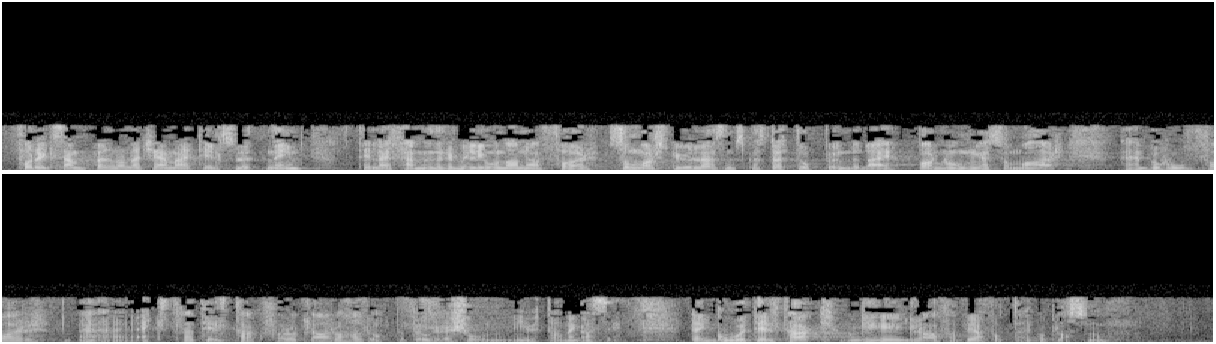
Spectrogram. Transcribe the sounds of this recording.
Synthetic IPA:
fɔɾɛksɛmpəlnɔɖɛçʰeːməɾæɪt̪ʰɪlslʉt̪nɪŋt̪ʰɪld̪æɪfɛmhʉnd̪ɾəmɪlɪuːnəɳəfɔɾsʊmːəɾskʉːləsɔmskɑst̪œt̪ːəʊpːʉ̰nd̪əɖæɪb̥ɑːɳəʊŋːəsɔ̰mhɑɾbəhuːʋfɔɾ | ɛ̰kst̪ɾɑt̪ʰɪlt̪ʰɑ̰ːkfɔ̰ɾɔkʰlɑ̰ːɾəɔɦɑld̪əʊpːpʰɾʊɡɾɛʂṵːnn̩ɪ̰ʉ̰ːd̪ɑ̰nːɪ̰ŋɑ̰sɪd̪̥ɛæɾɡuːət̪ʰɪlt̪ʰɑːkɔ̰ɡæɡlɑ̰ːfɔɾɑt̪ʋɪhɑ̰ɾfɔt̪̚ːd̪æɪpʰɔpʰlɑ̰snṵː

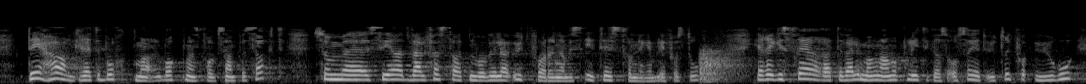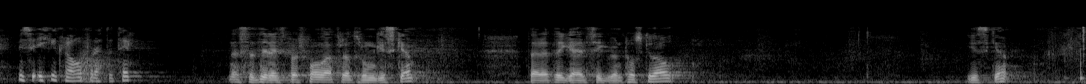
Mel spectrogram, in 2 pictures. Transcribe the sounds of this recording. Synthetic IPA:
d̪̥ɛɦɑʁɡʁeːt̪əbbɔkmɑnfɔʁɛksɛmpəlsɑkt̪sɔmsiːəɾɑt̪ʋɛlfæst̪ʰɑːt̪n̩ʋɔːʋɪləhɑːʔʉːt̪fɔʁd̪ʁɪŋəʁʋɪsɪt̪ʰɪlst̪ʁœmnɪŋənblɪːʁfɔst̪uːʁjæɪʁɛɡɪst̪ʁeːʁəɾɑt̪̚d̪ɛːʋɛld̪ɪmɑŋːəɑnd̪ʁəpʰʊliːt̪ɪkəʁəsɔmɔsːɔhɑɾjɛt̪ːʉːt̪ʰːɾʏkfɔɾʉːʁuːʋɪsʋɪɪkːəkʰlɑːɾəʁɔfoːd̪ɛt̪ːət̪ʰɪl | nɛst̪ət̪ʰɪlːɛɡspœʂmoːlæfɾɑːt̪ʰɾʊŋɡɪskə | d̪̥æɾɛt̪əɾɡæɪɾsɪɡʉɳʈʰɔskəd̪ɑːl | ɡɪskə

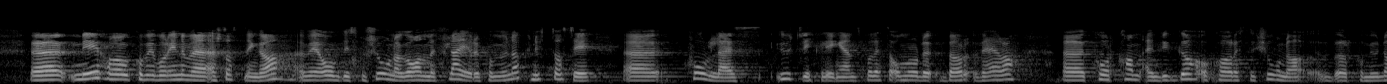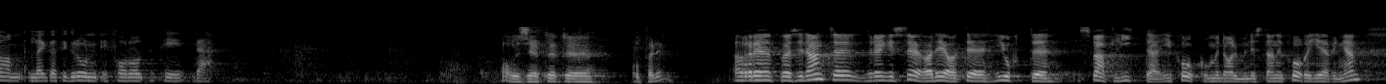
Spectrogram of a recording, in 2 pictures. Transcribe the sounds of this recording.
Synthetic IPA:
mɛɦɑɾkʰɔmːəʋoːɾəɪnːəmɛæ̰ʂtɑt̪nɪŋɑmɛoːɡd̪ɪskʉʂuːnɑɾɡɑːʋɑnmɛflæɪɾəkʰʊmʉːnɑɾkʰnʏt̪ːɑt̪ʰɪl | kʰʊɾlæɪsʔʉːt̪ʰʋɪklɪŋənpʰɔd̪ɛt̪ːəʔɔmɾoːd̪əbœɾʋæːɾə | kʰʊɾkʰɑnæ̰ɪnbʏɡːɑʔɔ̰kʰʋɑːɾɛst̪ɾɪkʂuːnɑɾbœɾkʰʊmʉːnənlɛɡːɑt̪ʰɪlɡɾʉnːɪ̰fɔɾhɔlt̪ʰɪld̪ɛ | ɑ̰ləseːt̪əʈ | ɔpfœlɪŋ | æːɾd̪ɛpʰɾɛsɪd̪ɛnt̪ɾɛɡɪst̪ɾeːɾɑd̪ɛɑt̪̚d̪ɛæjʊɾt̪sʋæːʁt̪liːt̪əɪfoːkʰʊmʉnɑːlmɪnɪst̪əʁənɪfoːɾɛjeːɾɪŋən

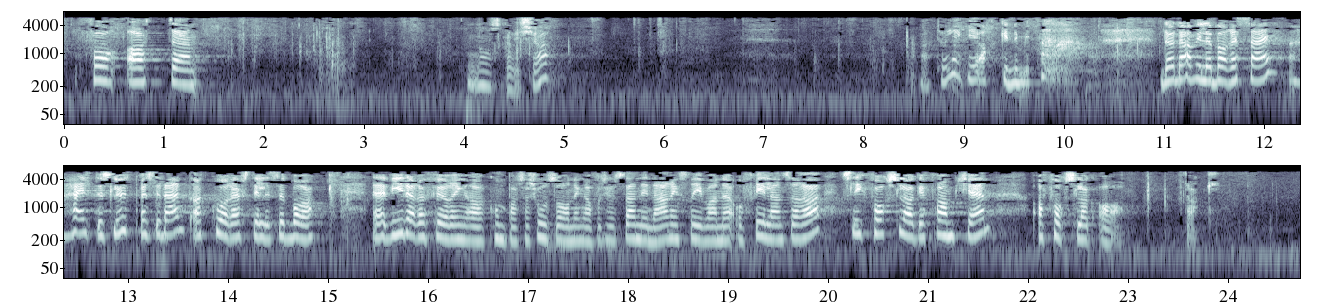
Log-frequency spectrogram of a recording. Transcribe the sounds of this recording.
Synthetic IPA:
fɔɾʔɑt̪ | noːskɑʋɪ̰ʃøː | nɑt̪ʰʉːlɪɡɪɑʁkənəmɪ | d̪od̪ɑʋɪld̪ɛbɑːʁəsæɪhæɪlt̪ːɪlslʉt̪̚pʰʁɛsɪd̪ɛnt̪ʰɑt̪kʰoːæʁɛfst̪ɪlːəsɛbɑːkʋiːd̪əʁəføːʁɪŋɑʋkʰʊmpɛnsɑʃuːnsɔʁd̪nɪŋɑfɔsœlst̪ɛnd̪ɪnæːʁɪŋsd̪ʁiːʋɑnəʔɔfʁiːlænsəʁəsliːkfɔʁslɑːɡəfʁɑmçeːmʔɑfɔʁslɑːɡɑ̰ː | t̪ʰɑ̰k

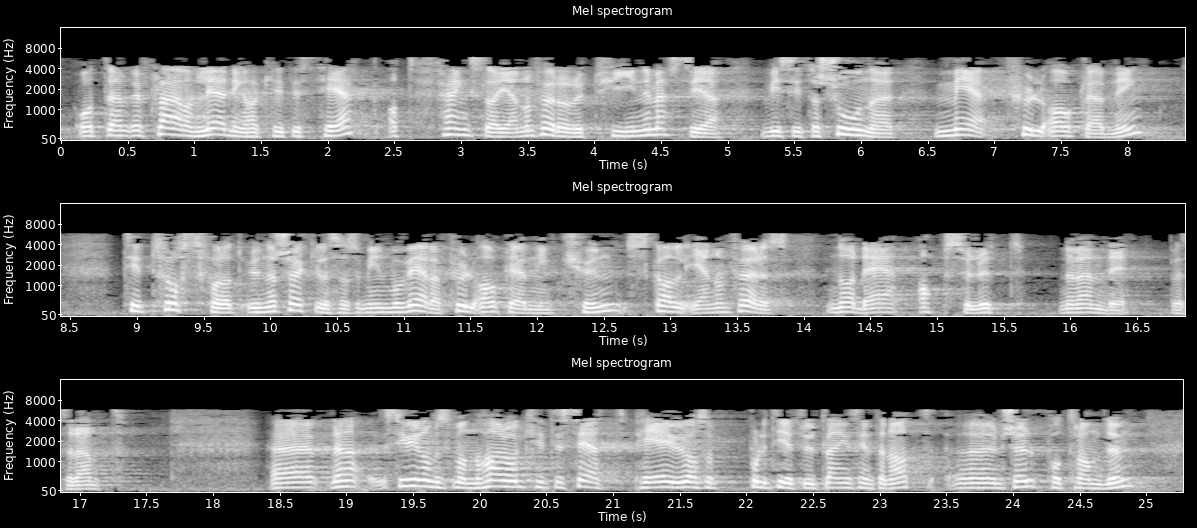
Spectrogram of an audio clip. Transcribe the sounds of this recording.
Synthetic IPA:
ʔɔɑt̪̚d̪ɛmɛflæːɾɑnleːd̪nɪŋəhɑɾkʰɾɪt̪ɪseːɾʈɑt̪fɛŋsləɾjɛnːʊmføːɾəɾɾʉt̪ʰiːnəmɛsːɪəʋɪsɪt̪ʉɑʂuːnəɾ | mɛfʉlːɑːʋkʰleːd̪nɪŋ | t̪ʰɪlt̪ʰɾɔsfɔɾɑt̪ʉnːəʂøːkəlsəsɔmɪnʋɔlʋeːɾəɾfʉlːɑːʋkʰleːd̪nɪŋkʰʉnskɑljɛnːʊmføːɾəsnɔɖɛæɾɑpsʊlʉt̪ː | nœd̪ʋɛnd̪ɪ | pʰɾɛsɪd̪ɛnt̪ | d̪ɛnsɪʋiːlɔmbʉsmɑnːn̩ɦɑɾoːɡkʰɾɪt̪ɪseːɾt̪pʰeːʉːɑlsɔpʰʊlɪt̪ʰiːət̪sʉːt̪lɛnɪŋsɪnt̪əɳɑt̪ʏnʃɪlpʰɔt̪ʰɾɑnd̪ʉm

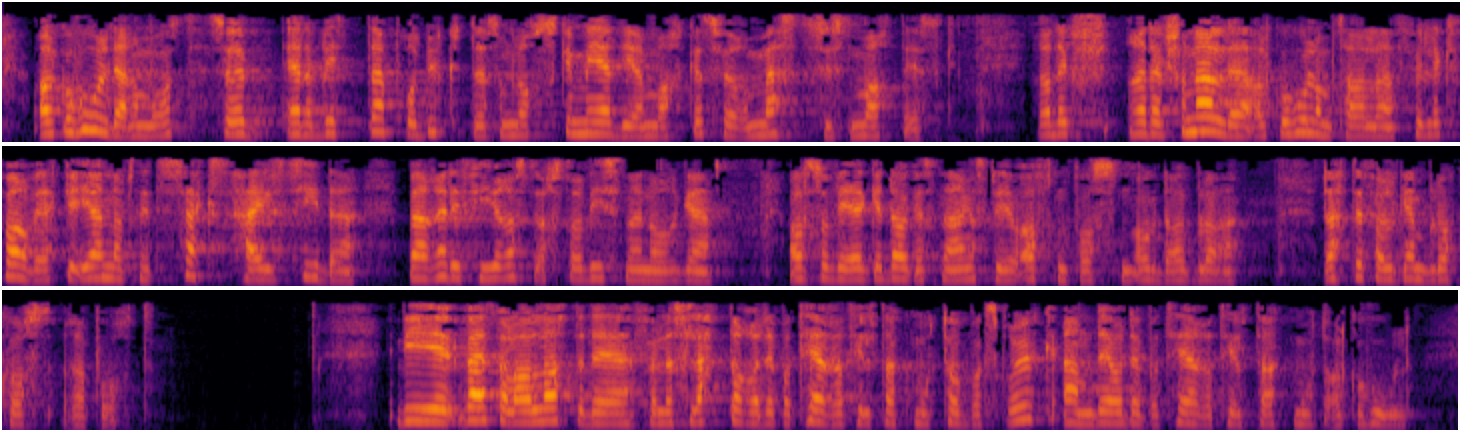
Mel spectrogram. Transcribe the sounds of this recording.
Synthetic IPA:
ʔɑlkʊɦuːld̪æʁɪmuːt̪sɔʔæʁd̪eːblɪt̪d̪əpʰʁʊd̪ʉkt̪əʁsɔmnɔʁskəmeːd̪ɪəmɑʁkəd̪sføːʁəmɛst̪sʏst̪əmɑːt̪ɪsk | ʁɛd̪ɑkʃʊnɛlːəʔɑ̰lkʊhuːlʊmt̪ʰɑːləfʏlːəkʰʋɑːʁʋeːkəɪjɛnːɑːʋsnɪt̪sɛkshæɪlsiːd̪ə | b̥æʁəd̪iːfiːʁəst̪œʁst̪əɑʋiːsənəɪnɔʁɡə | ʔɑlsɔʋeːɡəd̪ɑːɡənsnæːʁɪŋsliːʋ̰ʔɑ̰ft̪n̩pʰɔst̪n̩ʔo̰ːɡd̪ɑːɡ̚blɑːə | d̪̥ɛt̪ːəɪfœlɡəɛnbloːkʰɔʁsʁɑpʰʊ̰ʁt̪ | ʋɪːʋæɪt̪fɑlɑlːəɑt̪d̪ɛfœlːəslɛt̪ːəʁəoːd̪ɛbɑt̪ʰeːʁət̪ʰɪlt̪ʰɑːkmuːt̪ʰːɔbɑksb̥ʁʉːkʰɛnd̪ɛoːd̪ɛbɑt̪ʰeːʁət̪ʰɪlt̪ʰɑːkmuːt̪ɑ̰lkʊhuːl

